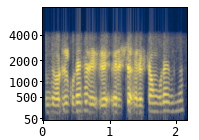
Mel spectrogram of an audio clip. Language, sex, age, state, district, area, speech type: Marathi, male, 30-45, Maharashtra, Akola, urban, conversation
